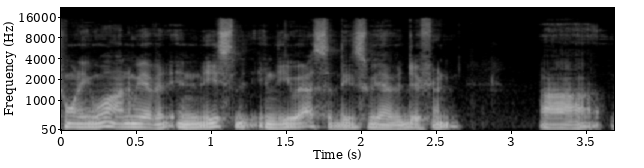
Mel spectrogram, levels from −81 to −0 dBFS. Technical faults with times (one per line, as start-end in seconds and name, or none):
0.00-3.69 gain pumping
